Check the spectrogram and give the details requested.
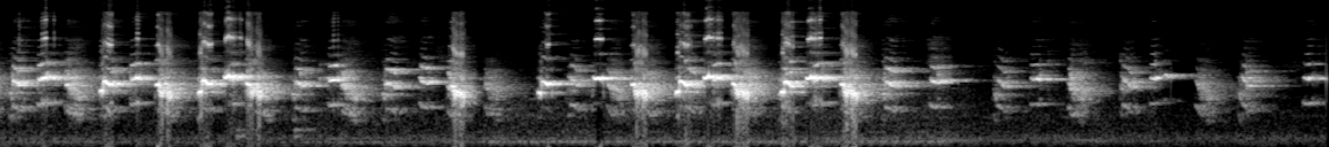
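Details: Energetic song of a sooty-headed bulbul, played to draw answers from other bulbuls: loud tumbling bursts of liquid, chirpy whistles for six seconds, then softer, more spaced phrases trailing off near the end.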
